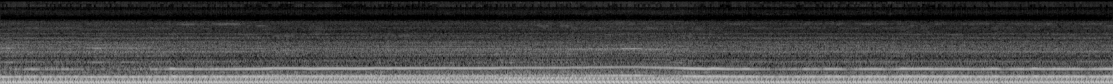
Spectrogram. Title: Scrambler xp1000 S weird noise 1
